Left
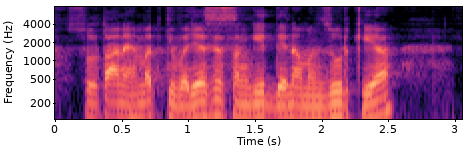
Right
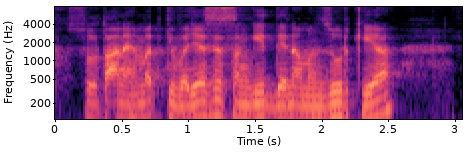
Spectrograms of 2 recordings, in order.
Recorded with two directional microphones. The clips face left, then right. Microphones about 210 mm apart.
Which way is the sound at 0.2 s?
30° left (ahead or behind).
